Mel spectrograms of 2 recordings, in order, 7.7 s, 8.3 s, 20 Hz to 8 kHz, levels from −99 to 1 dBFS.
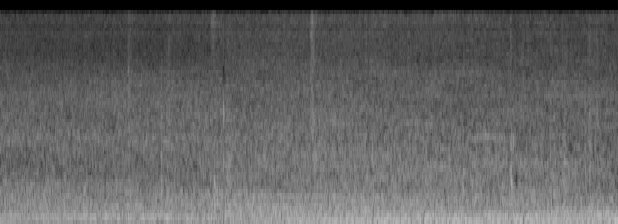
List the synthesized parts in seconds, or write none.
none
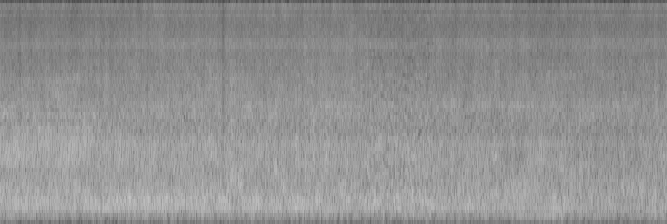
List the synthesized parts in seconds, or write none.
0.0-4.6 (codec, ZipCodec); 5.4-8.3

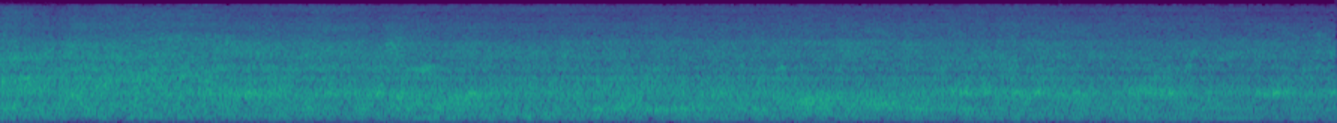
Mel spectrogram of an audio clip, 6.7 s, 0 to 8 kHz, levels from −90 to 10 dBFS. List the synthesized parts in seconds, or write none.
0.0-0.6 (codec, ZipCodec); 1.1-6.7

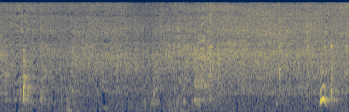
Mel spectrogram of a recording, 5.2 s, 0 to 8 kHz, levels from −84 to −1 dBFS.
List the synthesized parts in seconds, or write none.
none

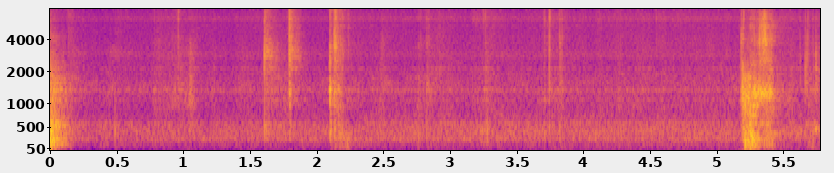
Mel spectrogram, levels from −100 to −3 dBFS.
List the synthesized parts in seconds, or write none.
0.0-5.8 (codec, ZipCodec)

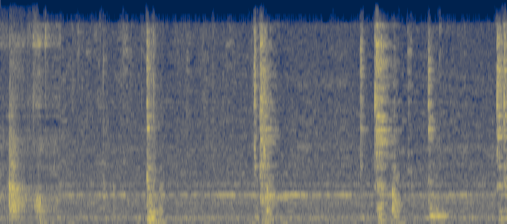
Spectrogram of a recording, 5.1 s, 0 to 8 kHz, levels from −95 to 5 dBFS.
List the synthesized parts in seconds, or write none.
0.0-0.6 (codec, ZipCodec)

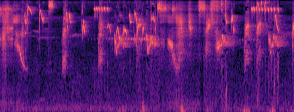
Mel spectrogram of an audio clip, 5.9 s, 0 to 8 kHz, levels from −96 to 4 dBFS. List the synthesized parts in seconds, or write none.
0.0-0.4 (codec, ZipCodec); 3.2-4.4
